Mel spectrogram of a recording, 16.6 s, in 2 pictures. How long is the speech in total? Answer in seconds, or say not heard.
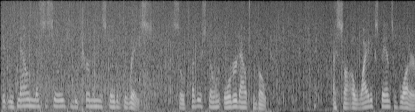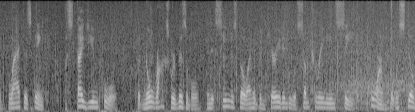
15 s.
